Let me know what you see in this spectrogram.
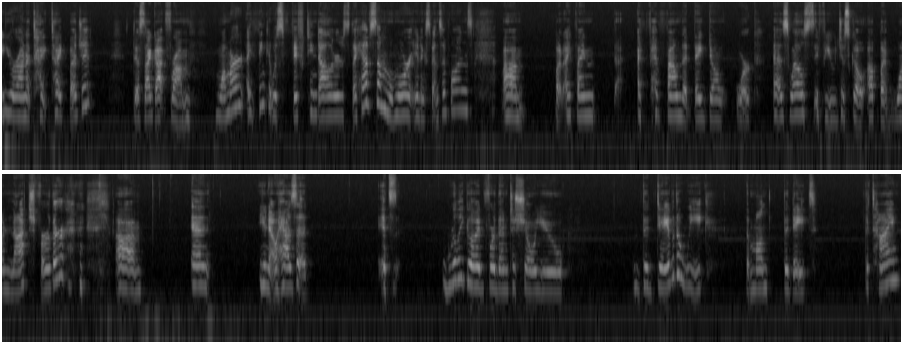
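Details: Vocal tremor in an adult woman with a neurological condition causing tremor of the hands, voice and head plus mild tardive dyskinesia; she strains to talk, which makes her throat sore.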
